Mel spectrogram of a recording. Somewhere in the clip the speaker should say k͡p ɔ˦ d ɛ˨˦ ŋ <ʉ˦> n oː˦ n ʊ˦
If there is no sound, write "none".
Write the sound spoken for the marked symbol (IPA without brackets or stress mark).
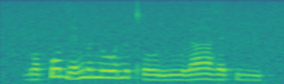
ʊ˦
